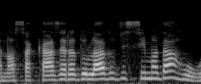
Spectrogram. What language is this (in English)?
Portuguese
